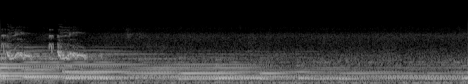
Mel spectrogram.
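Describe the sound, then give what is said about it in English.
A dense chorus of birds in Australia calls steadily, with a few sharp rising notes near the start over a constant hiss-like wash of background sound. No one speaks. “Also just record things that I thought were interesting. Birds in Australia.”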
